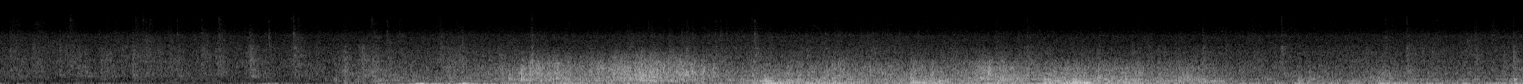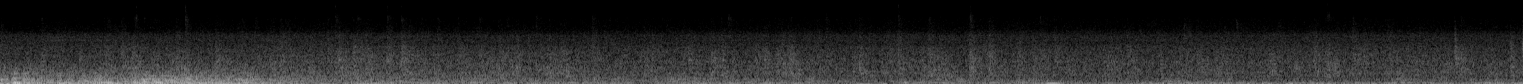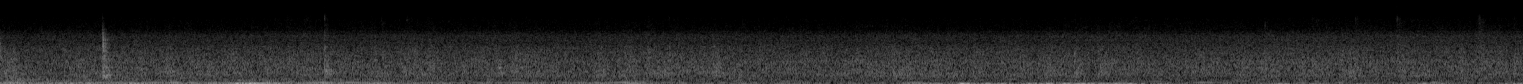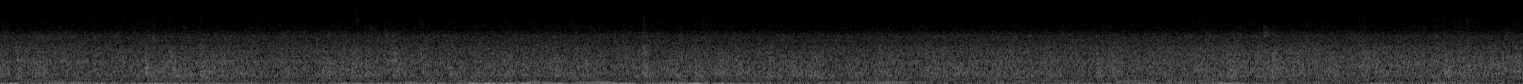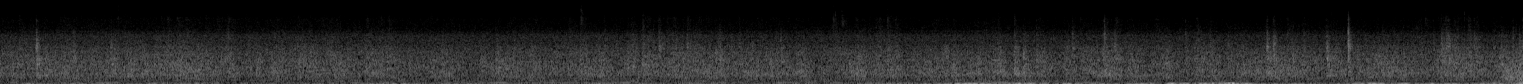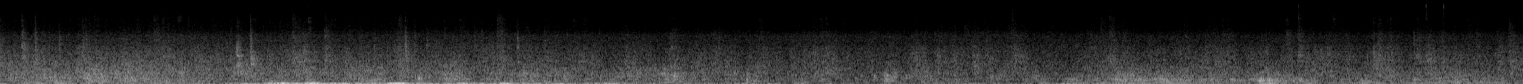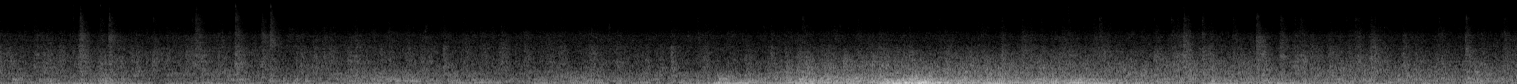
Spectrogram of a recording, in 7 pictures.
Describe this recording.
Thunderstorm in Moscow, recorded from the windowsill of a flat at the 8th floor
